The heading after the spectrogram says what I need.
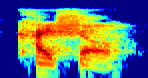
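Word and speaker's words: kaixo: looks like you know because of the x in it um you might confuse it but it's kaisho so you know don't mess that one up.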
